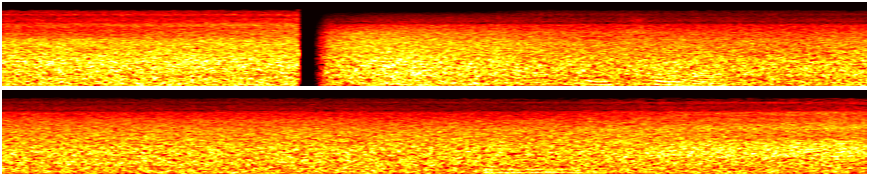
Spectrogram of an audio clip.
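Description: A river rushing over rocks, a loud steady roar of water, with a split-second dropout about a second and a half in.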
